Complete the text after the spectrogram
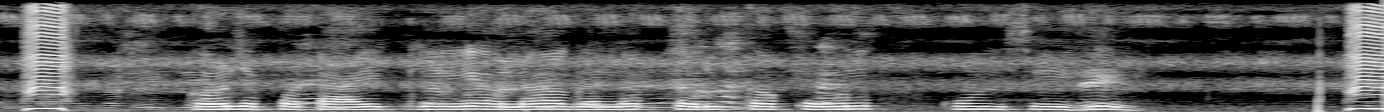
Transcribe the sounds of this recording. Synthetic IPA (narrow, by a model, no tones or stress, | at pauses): kəɾd͡ʒpəʈaːekeɐləɡələɡ̚t̪əɾiːkakoːn | koːnseɦe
